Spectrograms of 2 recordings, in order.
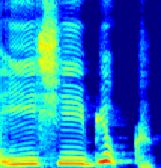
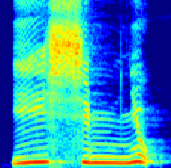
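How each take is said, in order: First: The middle consonant is a plain b sound. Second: The middle consonant becomes an m sound. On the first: The speaker calls it wrong. "Cela ne sera pas" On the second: The speaker calls it right. "la lettre B plus N, ça devient M"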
